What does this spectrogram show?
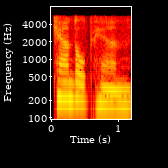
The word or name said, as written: candlepin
